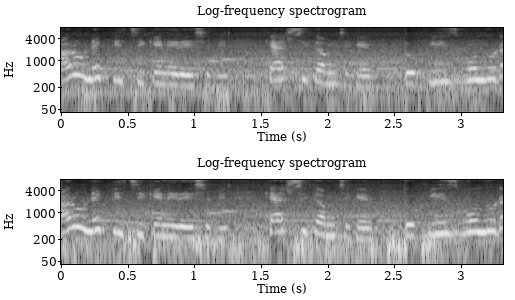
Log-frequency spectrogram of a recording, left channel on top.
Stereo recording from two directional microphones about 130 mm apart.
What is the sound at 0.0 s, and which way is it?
Speech, 40° right (ahead or behind).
